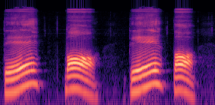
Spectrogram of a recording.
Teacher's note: تے کو موٹا کریں گے تو حرف تا بن جائے گا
